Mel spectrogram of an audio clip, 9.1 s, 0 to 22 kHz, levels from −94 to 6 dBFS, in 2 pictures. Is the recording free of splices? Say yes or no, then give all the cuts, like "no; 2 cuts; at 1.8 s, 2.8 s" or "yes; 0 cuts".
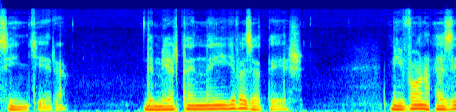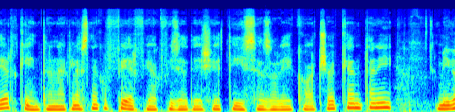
no; 1 cut; at 4.3 s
